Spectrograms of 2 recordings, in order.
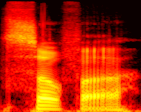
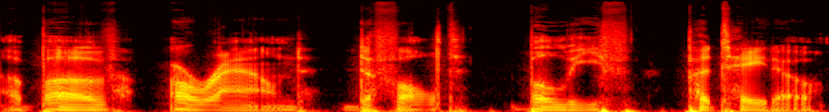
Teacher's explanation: It is the mid-central lax unrounded vowel found in unstressed syllables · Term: schwa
